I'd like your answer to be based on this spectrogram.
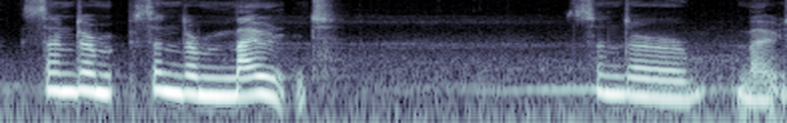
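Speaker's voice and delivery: Sundermount drawn out slowly, testing the word; slow sounding-out. Shown as a demonstration. Streamer puzzling over how Sundermount is said, slow sounding-out.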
